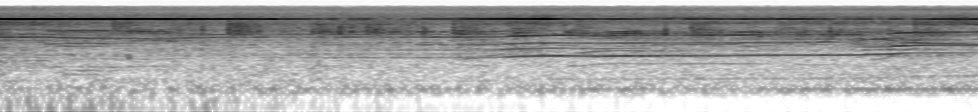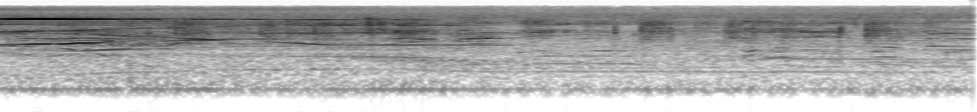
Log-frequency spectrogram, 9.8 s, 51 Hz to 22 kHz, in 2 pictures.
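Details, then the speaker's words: E-Flite F4U Corsair 1.2 RC plane, Cobra C-2820/12 970 Kv brushless motor, 4S, RunCam 2 taped on canopy: steady low buzz under motor whine and wind from the tape flapping in the airflow. "What is that noise? Oh, it's the tape. Oh yeah, flapping in the wind."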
